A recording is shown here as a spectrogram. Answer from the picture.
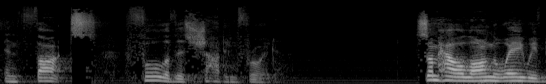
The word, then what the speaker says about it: Schadenfreude: There's a German word, and I had to look it up so that I could say it properly, Schadenfreude.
